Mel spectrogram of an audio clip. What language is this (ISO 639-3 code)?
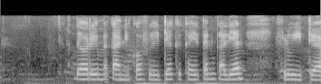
jav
